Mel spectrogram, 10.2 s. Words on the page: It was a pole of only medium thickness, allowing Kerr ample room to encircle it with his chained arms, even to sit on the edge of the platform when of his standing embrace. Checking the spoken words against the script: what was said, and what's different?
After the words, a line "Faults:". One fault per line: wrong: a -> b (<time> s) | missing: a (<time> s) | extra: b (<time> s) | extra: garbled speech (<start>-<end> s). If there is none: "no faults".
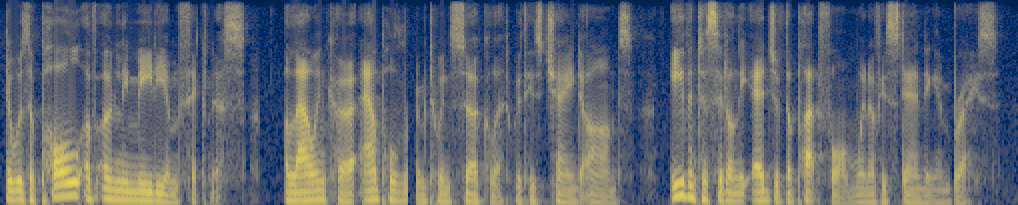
It was a pole of only medium thickness, allowing Kerr ample room to encircle it with his chained arms, even to sit on the edge of the platform when of his standing embrace.
Faults:
no faults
